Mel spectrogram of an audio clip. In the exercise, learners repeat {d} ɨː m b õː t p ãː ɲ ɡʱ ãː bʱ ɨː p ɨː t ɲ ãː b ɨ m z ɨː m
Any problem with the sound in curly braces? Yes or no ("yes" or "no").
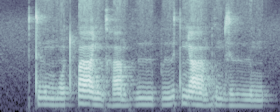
yes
